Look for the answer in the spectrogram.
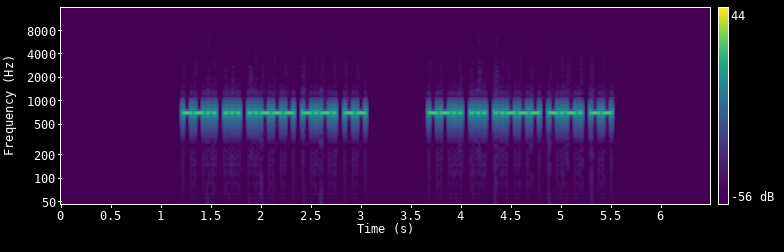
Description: Morse code, heard as a keyed tone, about 40 wpm, 700 Hz. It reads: ZS2CM ZS2CM
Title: DXCC-100 Call Signs - 5 Characters - Repeated 2x - 40wpm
